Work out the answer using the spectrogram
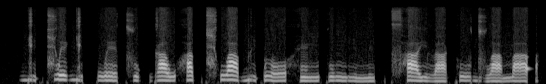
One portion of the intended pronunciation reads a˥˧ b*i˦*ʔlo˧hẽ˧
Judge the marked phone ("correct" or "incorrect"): correct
